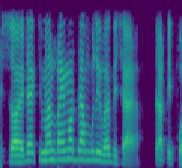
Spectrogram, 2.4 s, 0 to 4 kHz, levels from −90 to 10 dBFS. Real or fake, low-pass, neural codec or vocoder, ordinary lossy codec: fake; 3.6 kHz; codec, 16 kHz, 1 kbps, X-Codec, HuBERT features, trained on LibriSpeech; none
